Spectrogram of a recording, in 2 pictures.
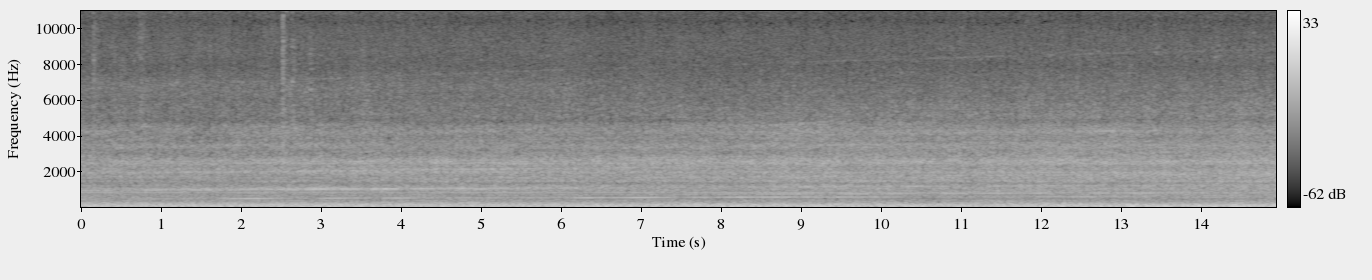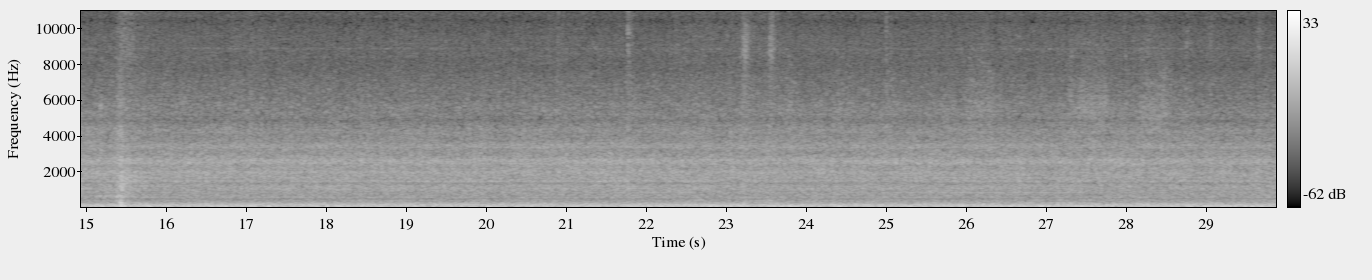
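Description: Electric suburban train running, heard from inside the carriage: a steady low rumble of wheels on the track, with a motor whine that rises slowly in pitch over the first ten seconds or so as the train picks up speed. A single sharp click about halfway through.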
